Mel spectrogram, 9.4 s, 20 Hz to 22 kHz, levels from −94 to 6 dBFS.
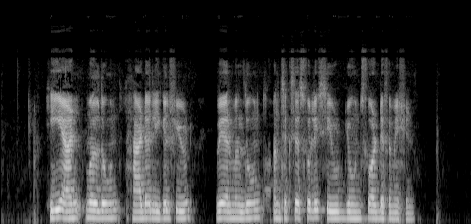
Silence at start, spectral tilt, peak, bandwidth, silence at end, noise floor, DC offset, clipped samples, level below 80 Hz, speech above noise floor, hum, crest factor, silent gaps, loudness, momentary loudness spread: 1 s; -7 dB/octave; -2 dBFS; 7.8 kHz; 1.15 s; -81 dBFS; under 0.1%; under 0.1%; -54 dBFS; 65 dB; none; 16 dB; none; -17 LUFS; 11 LU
